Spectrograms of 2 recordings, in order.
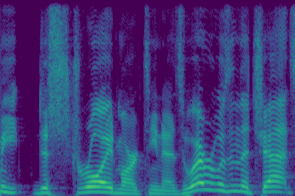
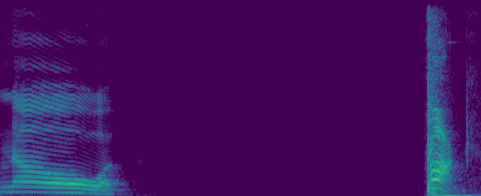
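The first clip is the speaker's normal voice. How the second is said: ordinary talk, nothing marked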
